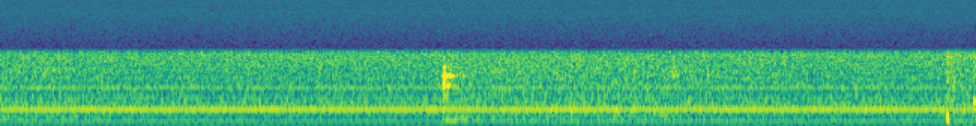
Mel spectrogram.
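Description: Near silence: a faint steady electrical hum on the recording line, with a faint click about three seconds in and another near the end.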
